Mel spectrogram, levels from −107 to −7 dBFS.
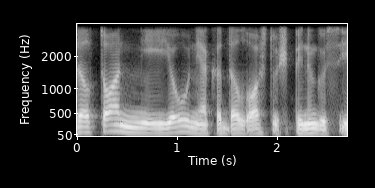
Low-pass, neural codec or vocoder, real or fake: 3.6 kHz; codec, 24 kHz, 1.2 kbps, DualCodec; fake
